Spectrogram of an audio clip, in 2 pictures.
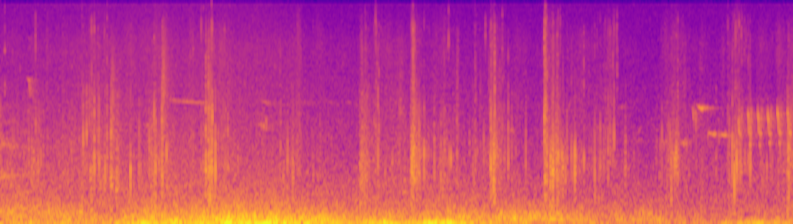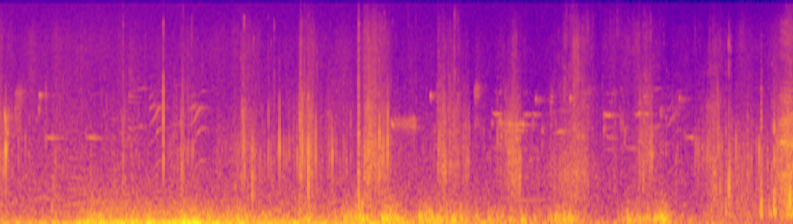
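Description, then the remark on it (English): Steady footsteps crunch across rough, gravelly ground on a trail across the floor of a volcanic crater beside Kilauea, marked by lava cairns, in an uneven walking rhythm, with a low rumble of wind or movement underneath and occasional brief scrapes. “We survived the march across the bottom of the crater.”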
